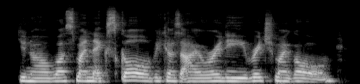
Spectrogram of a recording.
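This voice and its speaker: A woman's very deep, low voice with a non-native accent and monotone, flat intonation. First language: not English. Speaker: coffee buyer and cup tasting champion. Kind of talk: interview.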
